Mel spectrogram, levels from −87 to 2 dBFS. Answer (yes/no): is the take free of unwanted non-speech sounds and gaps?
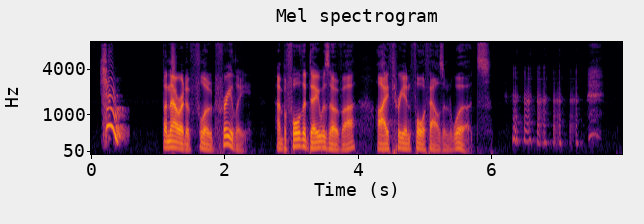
no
